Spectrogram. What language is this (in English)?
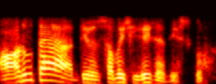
Nepali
